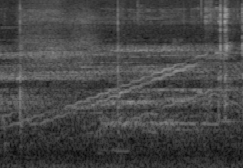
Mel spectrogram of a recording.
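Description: A faint high whine rising steadily in pitch, over a faint low hum.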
